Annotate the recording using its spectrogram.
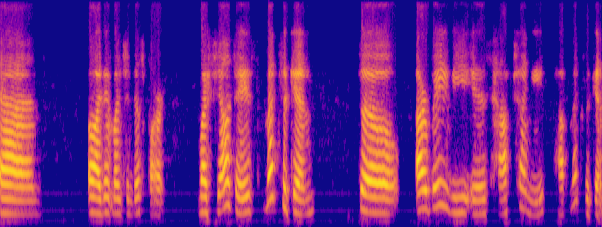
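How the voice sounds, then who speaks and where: A woman with a Canadian accent talks at medium pitch with ordinary pitch variation. Her very slow delivery has long, frequent pauses. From British Columbia, Canada. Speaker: streamer. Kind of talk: live stream chat. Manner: halting.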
